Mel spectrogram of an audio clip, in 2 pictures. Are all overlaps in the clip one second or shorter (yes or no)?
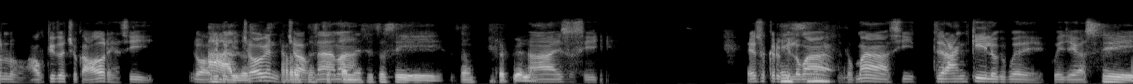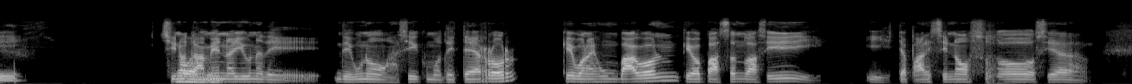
no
